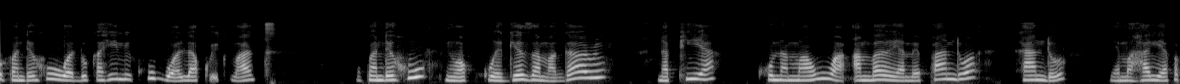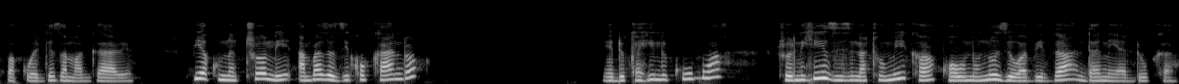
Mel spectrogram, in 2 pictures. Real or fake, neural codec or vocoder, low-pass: fake; codec, 16 kHz, 2 kbps, FunCodec, trained on LibriTTS, 25 frames a second; 7.2 kHz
